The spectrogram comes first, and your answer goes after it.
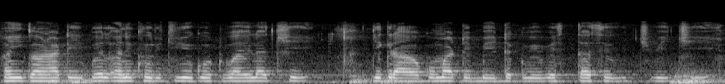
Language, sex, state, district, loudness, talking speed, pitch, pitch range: Gujarati, male, Gujarat, Valsad, -16 LUFS, 115 wpm, 155 Hz, 150-155 Hz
